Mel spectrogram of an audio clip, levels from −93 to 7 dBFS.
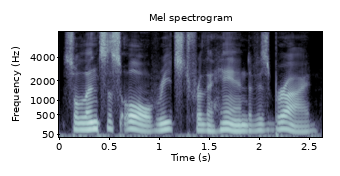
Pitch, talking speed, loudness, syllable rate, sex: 130 Hz, 205 wpm, -18 LUFS, 5.2 syllables/s, male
